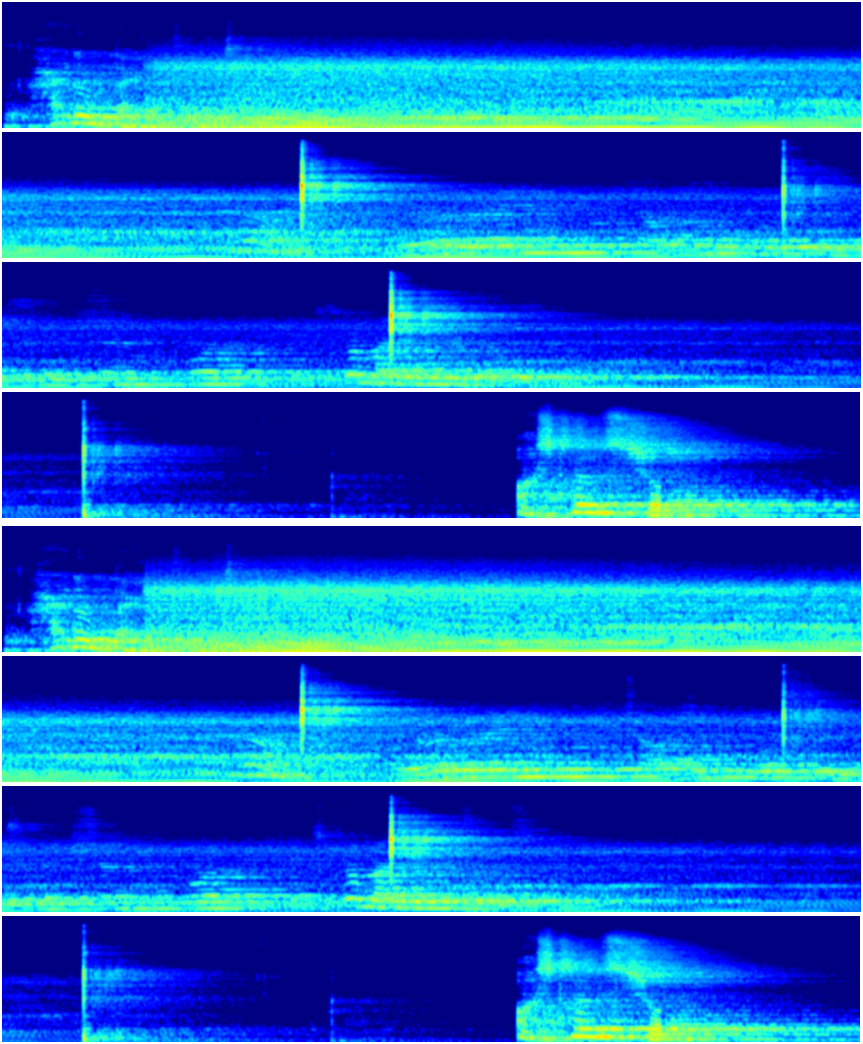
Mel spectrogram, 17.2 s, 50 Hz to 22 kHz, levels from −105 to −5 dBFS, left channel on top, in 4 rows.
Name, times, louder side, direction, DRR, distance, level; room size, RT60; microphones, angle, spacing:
voice 1, 0.1-1.2 15.5-16.2, right 1 dB, 20° right, -2 dB, 2.2 m, -47 dB
sound 1, 0.7-12.7, right 1 dB, 85° right, 3.2 m, -51 dB
voice 2, 5.4-5.8 6.2-11.5, right 1 dB, 65° right, -3 dB, 5.8 m, -54 dB
sound 2, 5.7-14.5, left 4 dB, 15° left, 0.8 m, -50 dB
28.0 x 12.5 x 8.2 m, 2.6 s
head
